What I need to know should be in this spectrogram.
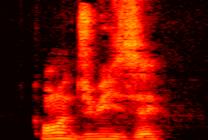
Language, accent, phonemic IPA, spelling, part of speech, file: French, Canada, /kɔ̃.dɥi.zɛ/, conduisait, verb, LL-Q150 (fra)-conduisait.wav
- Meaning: third-person singular imperfect indicative of conduire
